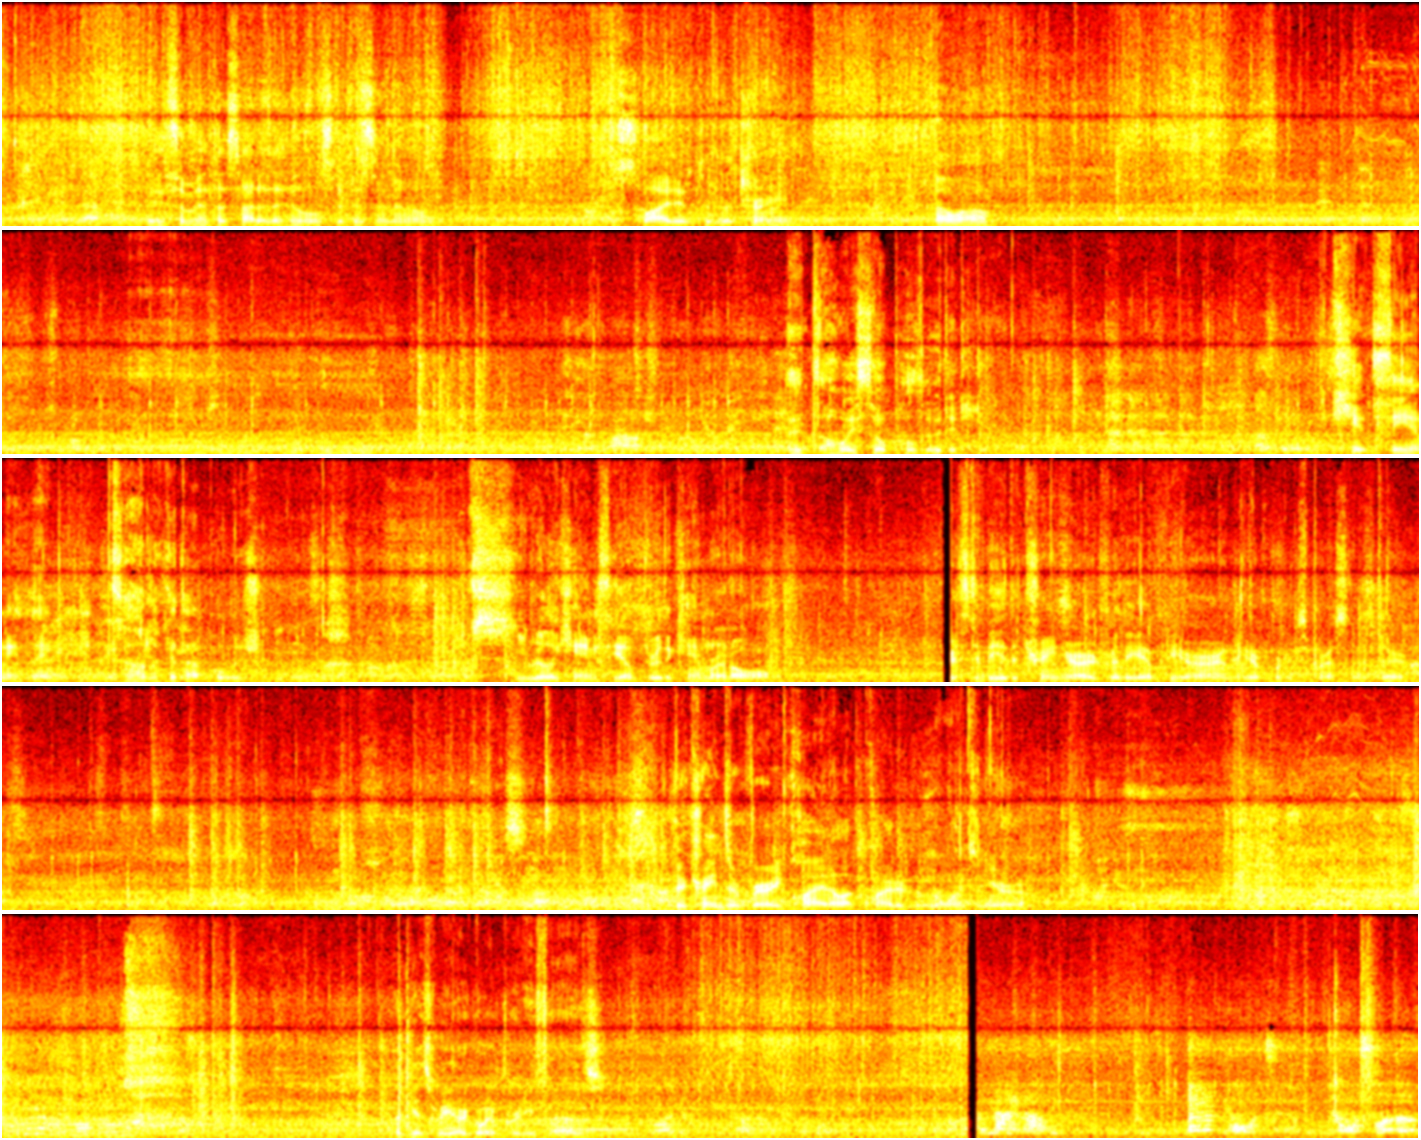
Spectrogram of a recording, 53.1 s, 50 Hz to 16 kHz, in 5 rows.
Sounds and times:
Inside, public space: 0.0s - 53.1s
Speech: 0.1s - 3.3s, 4.4s - 7.5s, 18.9s - 27.0s, 28.4s - 32.0s, 34.2s - 40.4s, 45.4s - 48.8s.

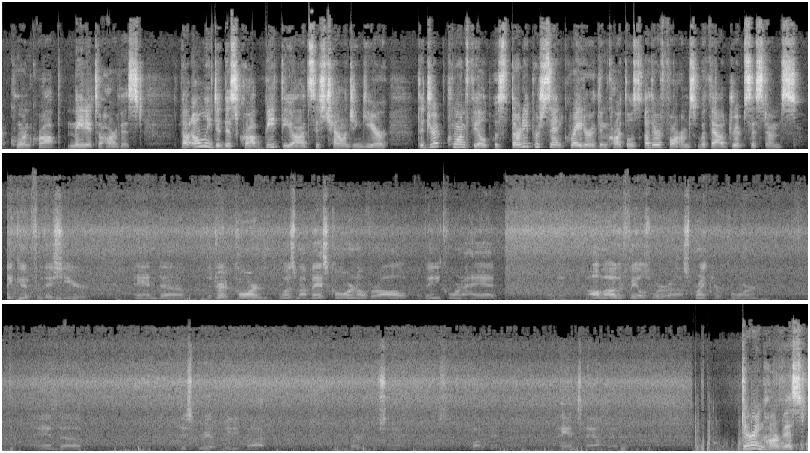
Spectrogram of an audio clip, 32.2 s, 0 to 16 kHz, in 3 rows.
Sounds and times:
Speech: 0.0s - 11.9s, 12.5s - 17.4s, 18.0s - 20.8s, 21.9s - 22.6s, 23.9s - 25.0s, 26.2s - 29.8s, 31.4s - 32.2s.

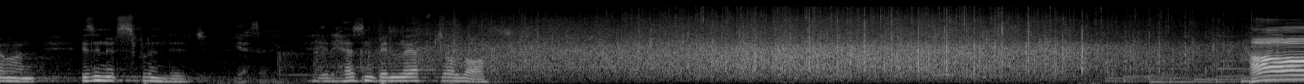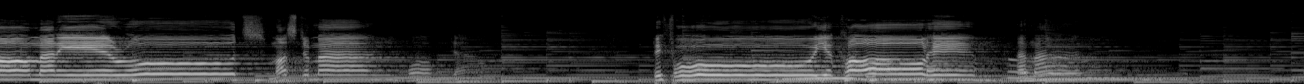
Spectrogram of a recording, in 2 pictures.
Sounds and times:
Music: 10.8s - 26.0s.

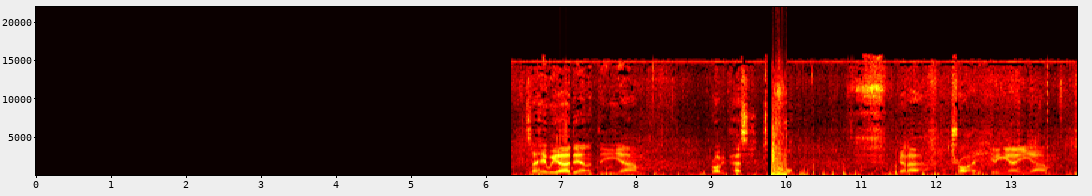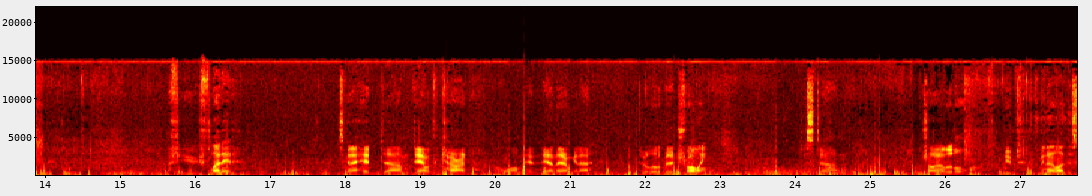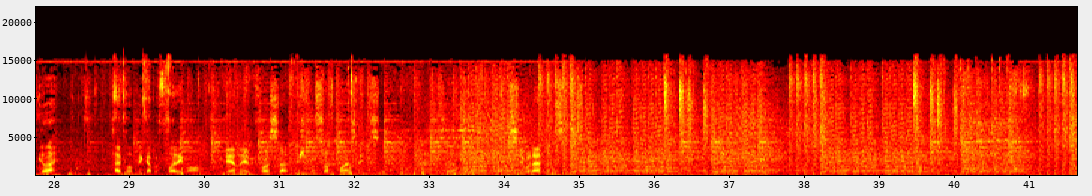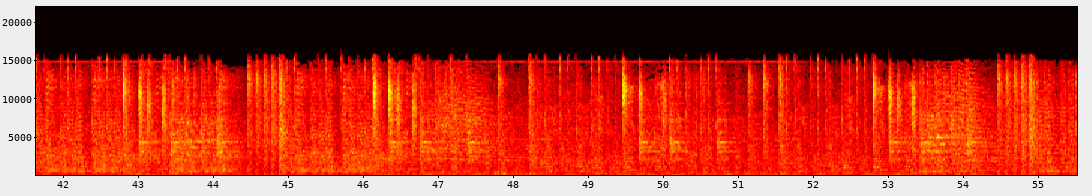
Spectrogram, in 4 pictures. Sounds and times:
Speech: 6.5s - 8.1s, 9.0s - 9.7s, 11.5s - 13.6s, 15.6s - 16.6s, 17.9s - 21.3s, 21.9s - 22.8s, 24.1s - 24.6s, 25.7s - 28.1s, 28.8s - 32.3s, 33.2s - 34.8s
Music: 28.8s - 55.5s.

